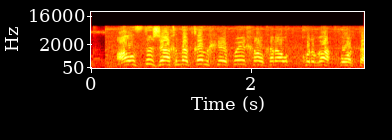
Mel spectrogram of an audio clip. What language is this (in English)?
Kazakh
